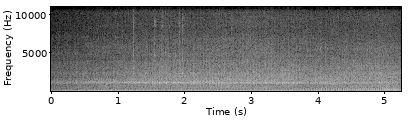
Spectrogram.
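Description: A motorcycle climbs a steep mountain pass in first gear, its engine loud, close and steady with a continuous throbbing drone throughout and no break in the sound.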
